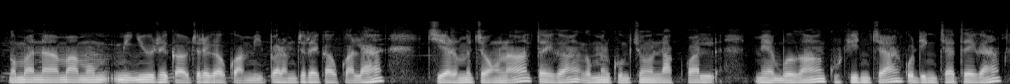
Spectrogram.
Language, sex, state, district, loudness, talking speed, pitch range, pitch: Wancho, male, Arunachal Pradesh, Longding, -16 LUFS, 125 wpm, 95-105 Hz, 100 Hz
